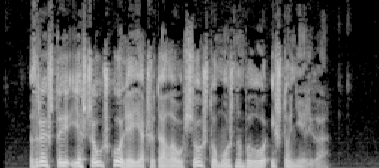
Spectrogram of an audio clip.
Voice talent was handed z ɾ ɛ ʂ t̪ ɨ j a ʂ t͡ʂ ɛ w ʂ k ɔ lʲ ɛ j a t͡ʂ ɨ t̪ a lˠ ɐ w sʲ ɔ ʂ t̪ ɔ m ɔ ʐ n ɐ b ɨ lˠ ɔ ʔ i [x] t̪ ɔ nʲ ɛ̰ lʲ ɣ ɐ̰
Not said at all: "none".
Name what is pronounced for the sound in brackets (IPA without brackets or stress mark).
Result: ʂ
